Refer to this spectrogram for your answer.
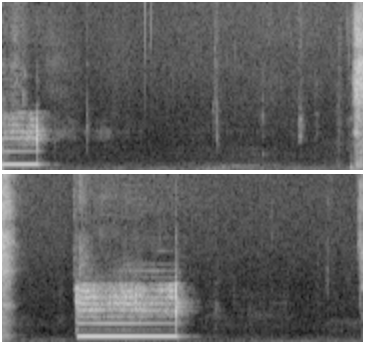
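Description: An outgoing phone call rings out: steady, mid-pitched ringback tones, one clipped at the start and a full one-second tone a few seconds later, with a brief noisy burst in between.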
